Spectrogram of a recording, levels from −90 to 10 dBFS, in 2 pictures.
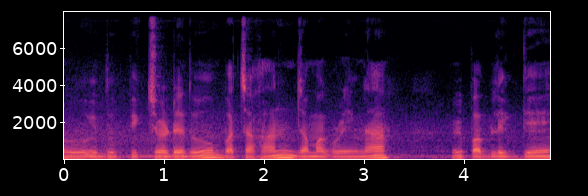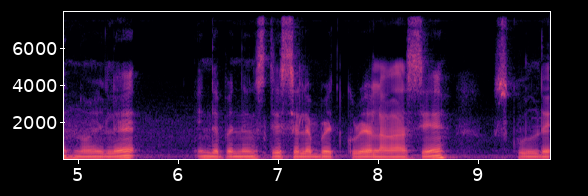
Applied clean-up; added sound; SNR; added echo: none; none; none; none.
